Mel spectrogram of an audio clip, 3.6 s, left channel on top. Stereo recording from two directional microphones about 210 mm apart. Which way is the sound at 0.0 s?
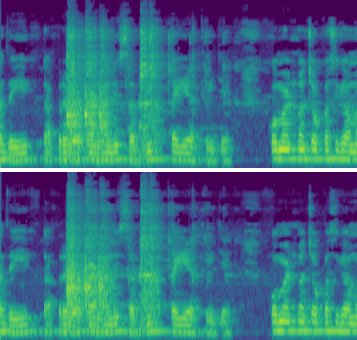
15° left (ahead or behind).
